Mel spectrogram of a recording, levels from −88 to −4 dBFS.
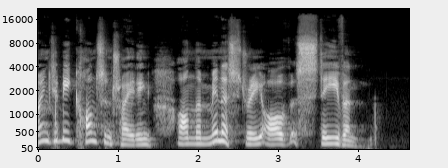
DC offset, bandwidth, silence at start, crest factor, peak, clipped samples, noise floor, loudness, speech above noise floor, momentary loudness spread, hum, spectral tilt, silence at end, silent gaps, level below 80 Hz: under 0.1%; 19 kHz; 0 s; 16 dB; -2 dBFS; under 0.1%; -45 dBFS; -17 LUFS; 27 dB; 8 LU; none; -3 dB/octave; 0.65 s; none; -62 dBFS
